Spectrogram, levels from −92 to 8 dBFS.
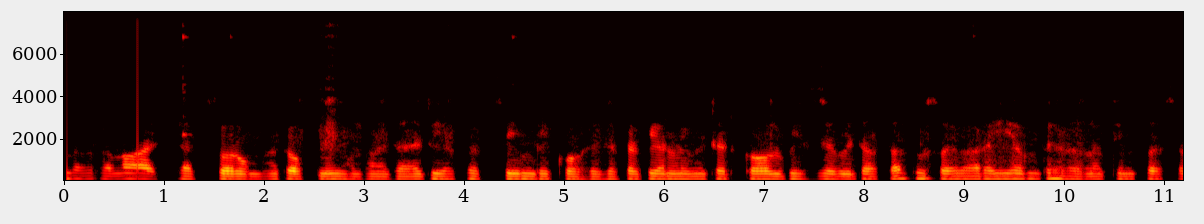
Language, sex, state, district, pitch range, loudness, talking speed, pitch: Magahi, male, Bihar, Lakhisarai, 120-130 Hz, -39 LUFS, 80 wpm, 125 Hz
